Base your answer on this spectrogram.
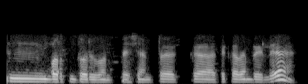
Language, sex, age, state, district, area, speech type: Kannada, male, 45-60, Karnataka, Dharwad, rural, conversation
